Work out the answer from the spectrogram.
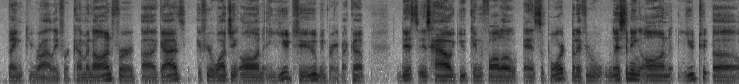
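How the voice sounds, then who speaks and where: A man's voice: on the low side, fairly bright tone. A man hosting a podcast in a casual, laid-back, informal way. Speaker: podcast host. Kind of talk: casual chat.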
